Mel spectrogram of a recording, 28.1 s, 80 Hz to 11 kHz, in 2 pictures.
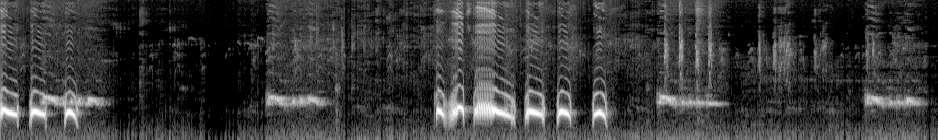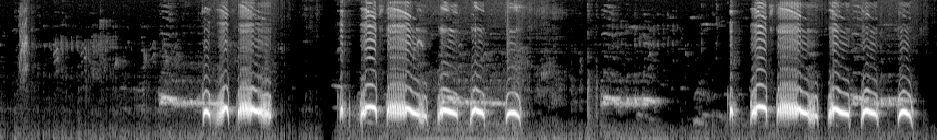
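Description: Spotted dove cooing in the 'kuk 3' song style used as a lure to make other doves answer: five phrases of several quick, arching coos, with single short coos in the pauses between them.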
